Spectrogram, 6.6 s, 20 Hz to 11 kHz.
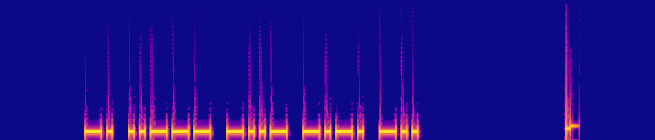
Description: Morse code, heard as a keyed tone, about 22 wpm, 690 Hz. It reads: N2XCD
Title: USA Call Signs - 5 Characters - 2x Character Spacing - 22wpm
